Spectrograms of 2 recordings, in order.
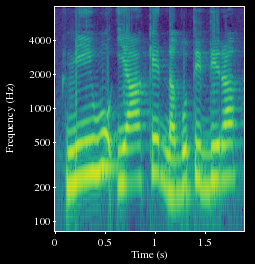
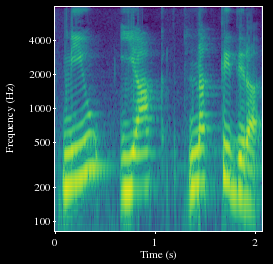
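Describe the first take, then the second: First: Every vowel, including 'u' in 'nagu', is pronounced. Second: Several vowels, including 'u' in 'nagu', are dropped.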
